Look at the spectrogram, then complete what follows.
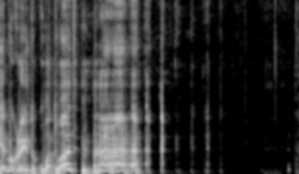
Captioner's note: Ketawa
